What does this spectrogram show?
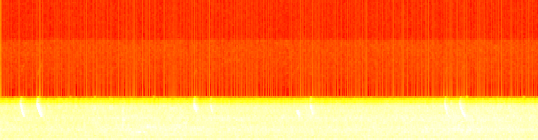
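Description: A small bird calling in short, high chirps, in quick pairs about four times, over a steady low rumble of background noise.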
